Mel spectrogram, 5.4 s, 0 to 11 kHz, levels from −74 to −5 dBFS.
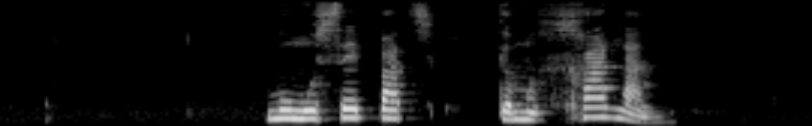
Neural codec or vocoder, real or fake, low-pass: none; real; 9.9 kHz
